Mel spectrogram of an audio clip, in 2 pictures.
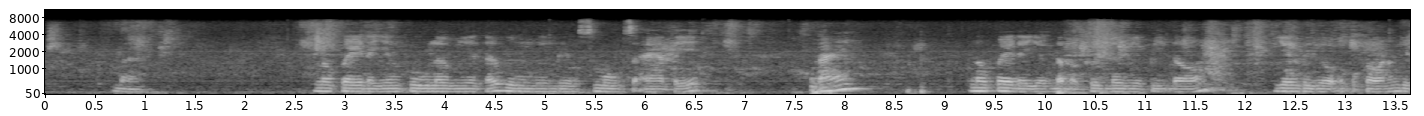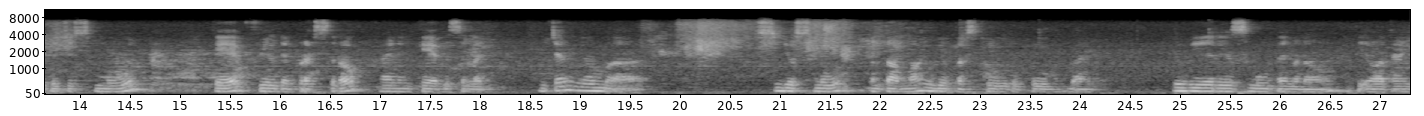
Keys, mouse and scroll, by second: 8.5 Delete, 10.2-27.3 drag.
